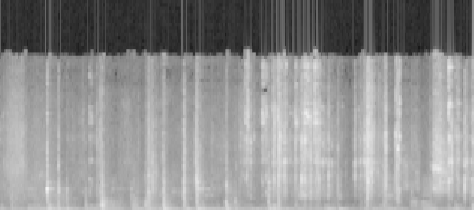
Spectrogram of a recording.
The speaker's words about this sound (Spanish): Eh, me gusta a mí los sonidos, como estamos en la radio, que se escuchen las llaves de la puerta de las armas, que se abren muy poquito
